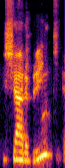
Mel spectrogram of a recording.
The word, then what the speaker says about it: Kärrbrink: And mine is pronounced Kärrbrink, and yours is pronounced Tjärnström.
